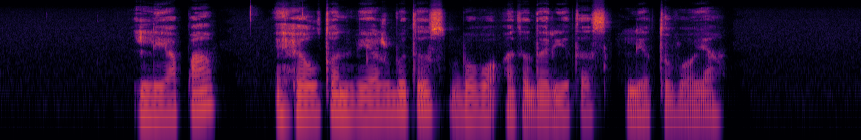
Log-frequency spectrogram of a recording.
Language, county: Lithuanian, Marijampolė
